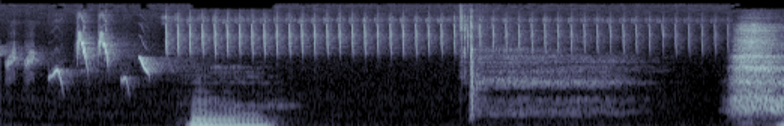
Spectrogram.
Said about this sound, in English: There's a question you ask in the book. It's a big question and one that obviously haunts you a great deal. And that is, will the next generation be able to hear the Nightingales?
